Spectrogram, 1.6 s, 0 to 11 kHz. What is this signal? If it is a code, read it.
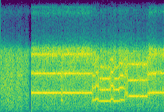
SSTV (slow-scan television), PD 290.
